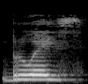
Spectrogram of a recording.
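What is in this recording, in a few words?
"brueis", Spanish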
